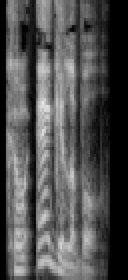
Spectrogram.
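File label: "coagulable", English, British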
